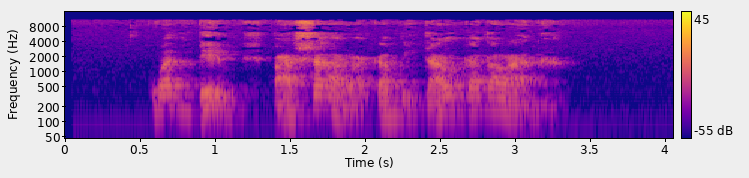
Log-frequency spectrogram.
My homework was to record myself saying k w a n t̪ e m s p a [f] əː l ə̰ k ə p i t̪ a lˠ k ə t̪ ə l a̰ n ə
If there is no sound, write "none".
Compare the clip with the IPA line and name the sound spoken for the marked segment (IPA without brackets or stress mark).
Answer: s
